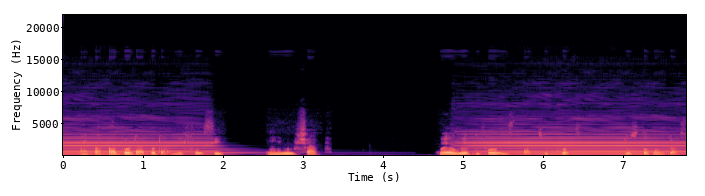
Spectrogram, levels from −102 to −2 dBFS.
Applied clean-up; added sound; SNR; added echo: none; Bowed string instrument; 6 dB; none.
